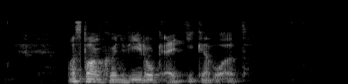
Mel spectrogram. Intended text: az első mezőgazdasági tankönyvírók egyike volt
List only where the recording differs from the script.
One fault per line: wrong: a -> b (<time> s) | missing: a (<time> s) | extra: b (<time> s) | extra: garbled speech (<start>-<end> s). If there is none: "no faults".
missing: első mezőgazdasági (0.8 s)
